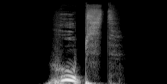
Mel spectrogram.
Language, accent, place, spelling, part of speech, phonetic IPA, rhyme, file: German, Germany, Berlin, hupst, verb, [huːpst], -uːpst, De-hupst.ogg
- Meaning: second-person singular present of hupen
